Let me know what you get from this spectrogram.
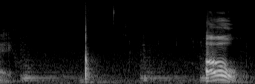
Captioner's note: pen taps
